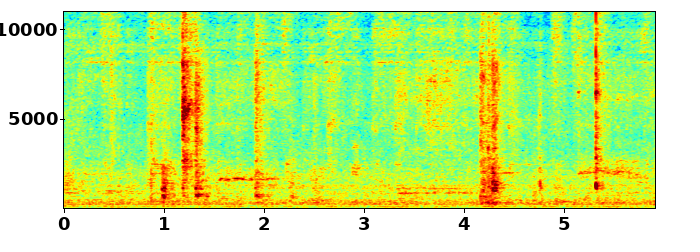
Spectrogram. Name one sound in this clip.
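A metal press frame clanks as it is lowered.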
